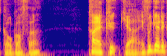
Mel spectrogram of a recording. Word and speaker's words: Golgotha: will um I don't know why I'm saying Golgotha I've never pronounced it like that before in any time I've played caves of could it's Golgotha kayakukya if we go to kayakukia we can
